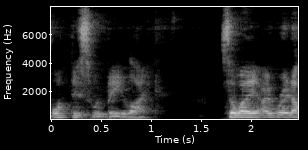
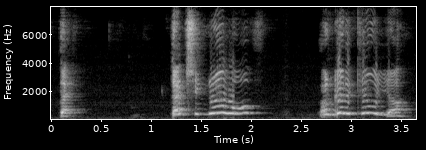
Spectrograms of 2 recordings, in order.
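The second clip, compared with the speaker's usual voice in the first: very high, loud comic threat; yelling assistant; 4 dB louder than usual. Acted. Assistant threatens to kill the boss, high-pitched yelling. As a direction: shout back in a squeaky high put-on voice.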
